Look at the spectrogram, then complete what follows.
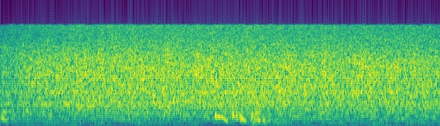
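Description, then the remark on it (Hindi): A steady wash of audience applause welcoming a respected guest at a yagya gathering fills the whole stretch, many hands clapping at once into a dense, even patter with no pauses and no voices standing out. “अच्छी तरह ताली बजाएं।”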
